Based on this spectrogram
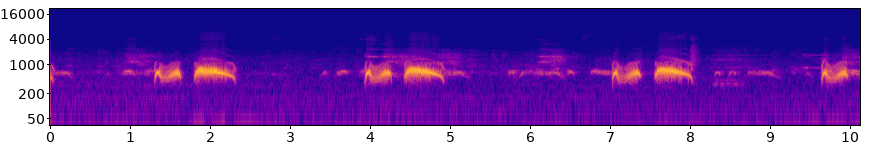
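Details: Male and female spotted doves calling, used to provoke other doves into cooing during training. Four two-part phrases: a short wavering note, then a longer, louder, falling coo, about every three seconds. Faint soft chatter is heard between phrases.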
